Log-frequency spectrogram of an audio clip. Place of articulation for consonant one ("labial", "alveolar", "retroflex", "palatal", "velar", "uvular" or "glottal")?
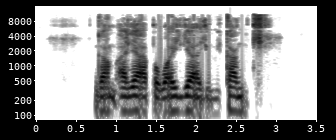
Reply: uvular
